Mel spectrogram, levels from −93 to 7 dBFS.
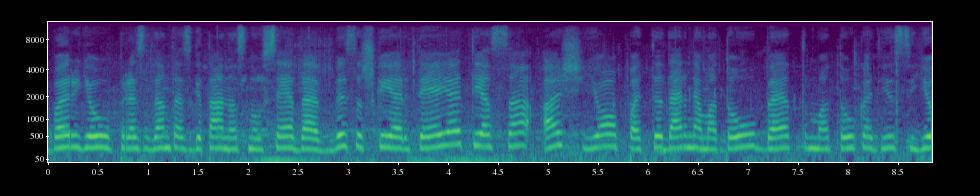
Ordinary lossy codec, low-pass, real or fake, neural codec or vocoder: AAC, 64 kbps; 10.8 kHz; real; none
